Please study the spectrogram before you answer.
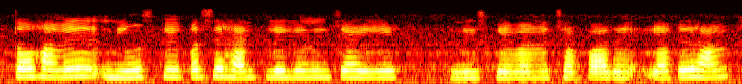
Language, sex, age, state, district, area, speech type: Urdu, female, 18-30, Uttar Pradesh, Gautam Buddha Nagar, rural, spontaneous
